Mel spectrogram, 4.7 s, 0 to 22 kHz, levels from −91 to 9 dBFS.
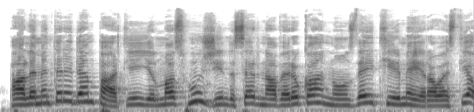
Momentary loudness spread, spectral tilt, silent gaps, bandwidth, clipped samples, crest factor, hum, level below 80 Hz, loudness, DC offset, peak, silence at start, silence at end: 5 LU; -4.5 dB/octave; none; 16.5 kHz; under 0.1%; 16 dB; none; -44 dBFS; -18 LUFS; under 0.1%; 0 dBFS; 0.1 s; 0 s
